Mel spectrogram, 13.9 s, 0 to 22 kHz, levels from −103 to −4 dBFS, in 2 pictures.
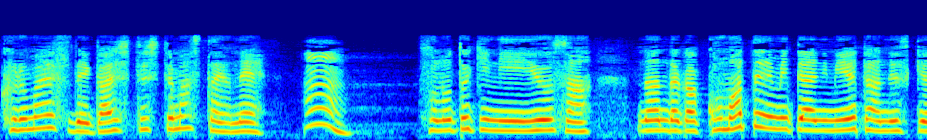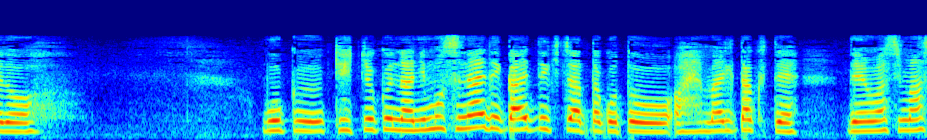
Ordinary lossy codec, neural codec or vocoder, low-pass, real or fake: none; none; none; real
